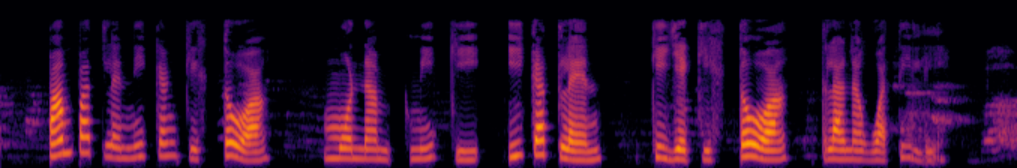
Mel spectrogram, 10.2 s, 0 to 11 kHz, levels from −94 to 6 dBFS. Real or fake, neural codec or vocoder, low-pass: real; none; 7.2 kHz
